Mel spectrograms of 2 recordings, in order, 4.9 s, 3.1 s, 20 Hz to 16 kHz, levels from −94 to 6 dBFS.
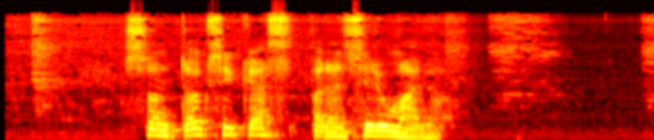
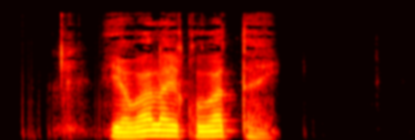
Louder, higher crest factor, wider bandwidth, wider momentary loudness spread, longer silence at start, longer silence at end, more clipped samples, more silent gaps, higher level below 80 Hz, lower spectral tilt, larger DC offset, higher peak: first, -12 LUFS vs -22 LUFS; about the same, 16 dB vs 16 dB; first, 16 kHz vs 11.5 kHz; about the same, 20 LU vs 22 LU; second, 0.1 s vs 0.5 s; second, 0 s vs 1.1 s; neither; neither; first, -50 dBFS vs -66 dBFS; second, -3 dB/octave vs -7 dB/octave; neither; first, 0 dBFS vs -8 dBFS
